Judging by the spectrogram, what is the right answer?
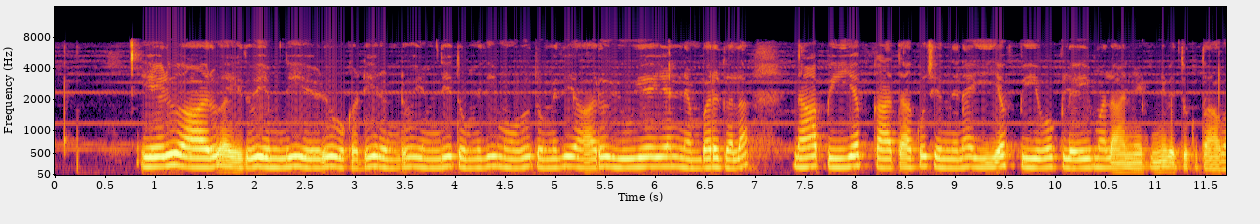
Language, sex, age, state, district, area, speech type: Telugu, female, 18-30, Andhra Pradesh, N T Rama Rao, urban, read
